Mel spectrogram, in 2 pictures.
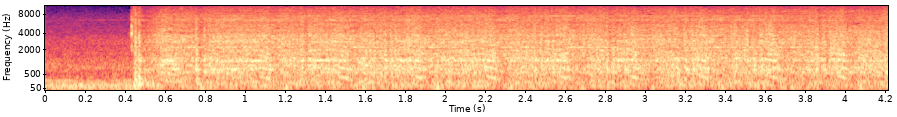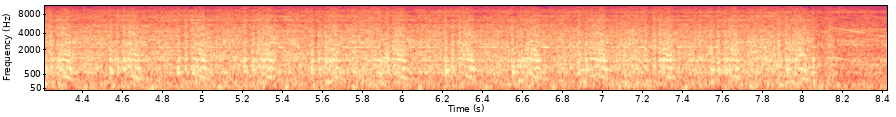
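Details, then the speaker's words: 2010 Yamaha 25hp four-stroke outboard, formerly locked up, cranking on a compression test: top and bottom cylinders both 195; steady, even cranking rhythm showing matched compression. "so that one is at 195 so now I have the tester on the bottom cylinder let's see where that one's at look at that literally 195 it has dead Ethan compression"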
